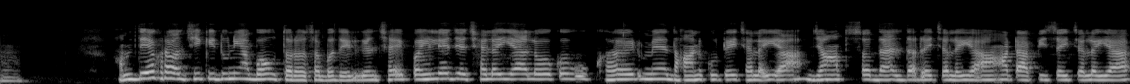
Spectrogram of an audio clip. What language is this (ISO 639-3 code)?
mai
